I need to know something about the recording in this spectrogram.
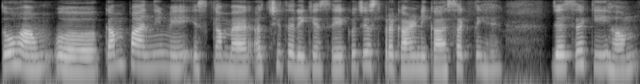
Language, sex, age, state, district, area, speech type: Hindi, female, 18-30, Rajasthan, Jodhpur, urban, spontaneous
